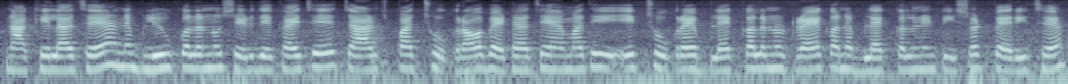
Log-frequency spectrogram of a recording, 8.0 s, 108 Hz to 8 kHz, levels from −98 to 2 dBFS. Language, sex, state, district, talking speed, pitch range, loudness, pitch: Gujarati, female, Gujarat, Gandhinagar, 210 wpm, 225-245 Hz, -16 LUFS, 235 Hz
